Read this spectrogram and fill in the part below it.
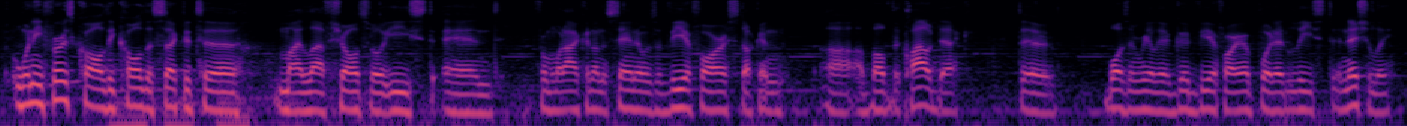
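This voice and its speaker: Male air traffic controller, measured interview recount, flat pitch, soft music under. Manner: measured, explanatory.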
